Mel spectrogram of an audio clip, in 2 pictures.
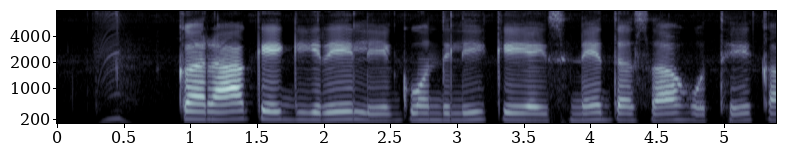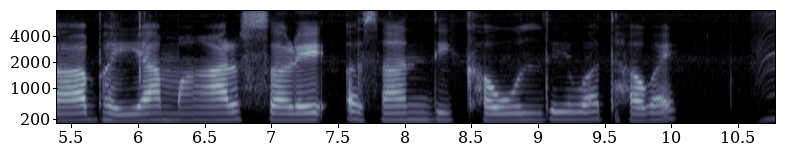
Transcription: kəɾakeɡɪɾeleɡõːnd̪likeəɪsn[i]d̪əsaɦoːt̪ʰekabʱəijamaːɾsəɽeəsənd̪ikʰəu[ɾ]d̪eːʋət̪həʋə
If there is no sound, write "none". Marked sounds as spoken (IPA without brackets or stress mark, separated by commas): e, l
